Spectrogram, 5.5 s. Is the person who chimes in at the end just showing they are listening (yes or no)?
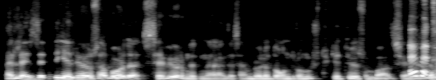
no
